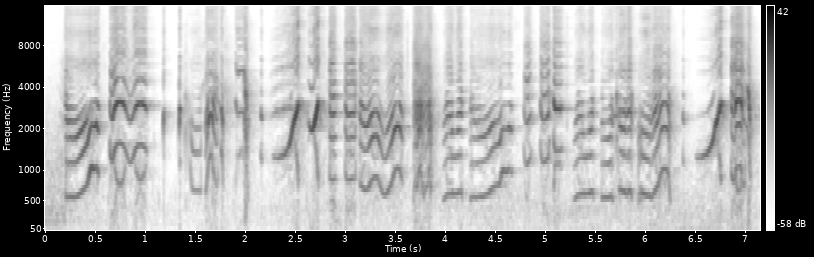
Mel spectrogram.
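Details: Talking parrot chatters nonstop in dense, wavering, speech-like syllables that rise and fall in pitch, with only brief gaps throughout.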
